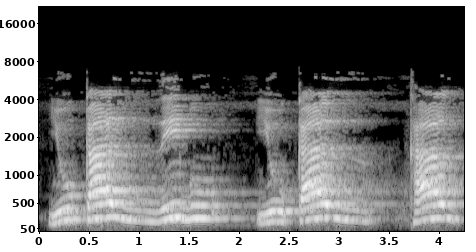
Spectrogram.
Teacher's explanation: maka yukazzibu tidak boleh keluar nafas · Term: majhur, sifat al-jahr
